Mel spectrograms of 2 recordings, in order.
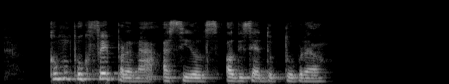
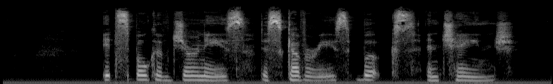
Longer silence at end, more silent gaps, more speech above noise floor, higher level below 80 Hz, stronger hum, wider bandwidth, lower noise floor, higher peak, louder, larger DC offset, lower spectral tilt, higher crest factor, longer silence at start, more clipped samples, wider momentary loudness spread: first, 1.25 s vs 0.4 s; neither; first, 63 dB vs 27 dB; second, -68 dBFS vs -52 dBFS; second, none vs 60 Hz at -50 dBFS; second, 8.4 kHz vs 15.5 kHz; first, -89 dBFS vs -52 dBFS; second, -8 dBFS vs -2 dBFS; second, -27 LUFS vs -22 LUFS; neither; first, -4.5 dB/octave vs -1 dB/octave; about the same, 20 dB vs 22 dB; second, 0.5 s vs 1.05 s; neither; second, 8 LU vs 16 LU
